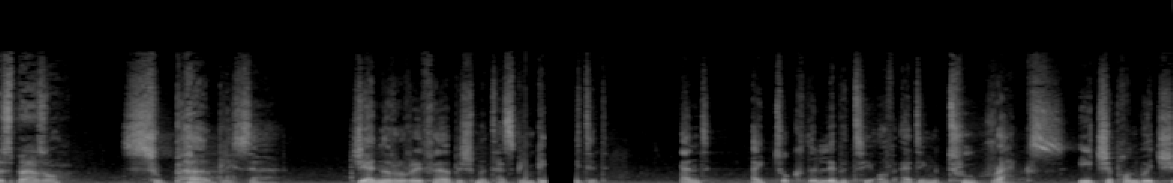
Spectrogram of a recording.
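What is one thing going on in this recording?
A man answers calmly and at length.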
